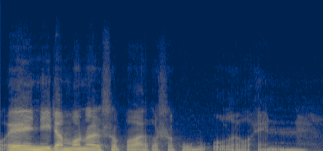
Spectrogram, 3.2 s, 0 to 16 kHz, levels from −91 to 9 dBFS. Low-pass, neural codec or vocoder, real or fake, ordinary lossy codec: 14.4 kHz; vocoder, 44.1 kHz, 128 mel bands, Pupu-Vocoder; fake; none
